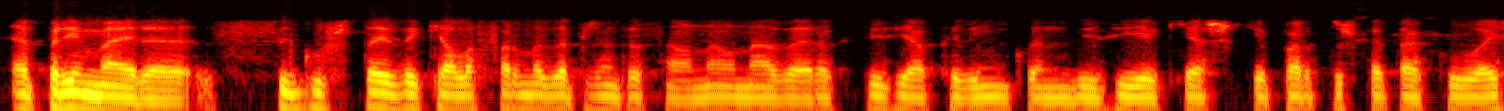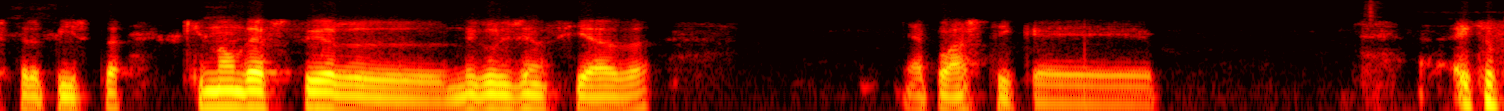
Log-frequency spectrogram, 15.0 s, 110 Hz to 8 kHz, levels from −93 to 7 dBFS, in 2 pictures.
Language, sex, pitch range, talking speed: English, male, 95-115 Hz, 145 wpm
